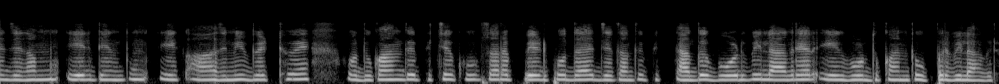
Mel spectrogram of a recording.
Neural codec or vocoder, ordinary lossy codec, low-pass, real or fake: codec, 16 kHz in and 24 kHz out, 1 kbps, XY-Tokenizer; Opus, 64 kbps; 7.2 kHz; fake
